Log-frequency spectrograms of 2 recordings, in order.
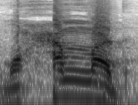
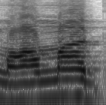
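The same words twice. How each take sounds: First: The m is held long with a throaty h. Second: The m is short with a plain h. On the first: The speaker calls it right. "तशदीद भी है इसके ऊपर" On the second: The speaker calls it wrong. "आपने मोहम्मद इस तरह से पढ़ा तो आपने अल्फाज भी बदल दिए"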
